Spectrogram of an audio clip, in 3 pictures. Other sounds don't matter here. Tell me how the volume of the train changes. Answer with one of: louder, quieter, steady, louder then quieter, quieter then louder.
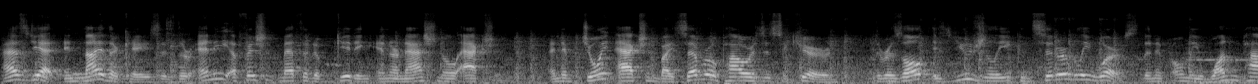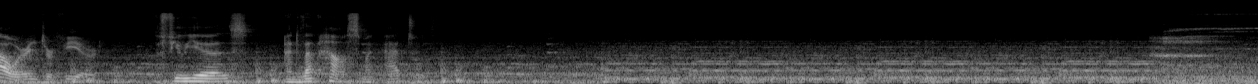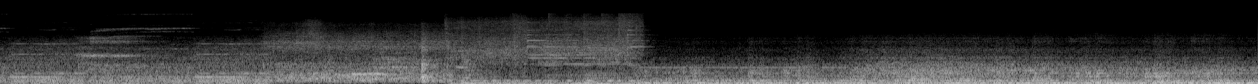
louder.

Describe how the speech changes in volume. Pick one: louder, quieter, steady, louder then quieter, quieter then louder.
steady.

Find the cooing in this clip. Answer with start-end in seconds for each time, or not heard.
0.3-2.0, 28.2-30.0.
